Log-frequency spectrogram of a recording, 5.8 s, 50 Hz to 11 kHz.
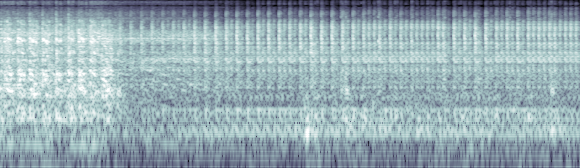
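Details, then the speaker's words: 1980 Dodge truck V8 with a known rod knock, first start after sitting for years: loud, fast, uneven metallic clickity-clack knock over a ragged idle right after start; rod knock. "this thing is clickity clacking right away pretty loud"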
